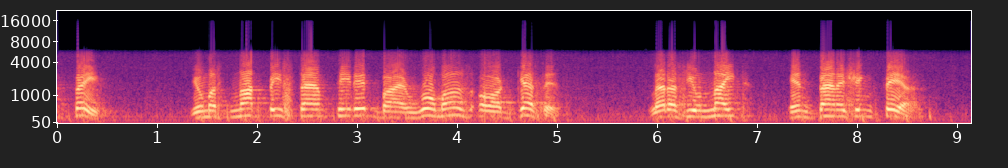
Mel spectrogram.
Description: A man giving a radio speech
